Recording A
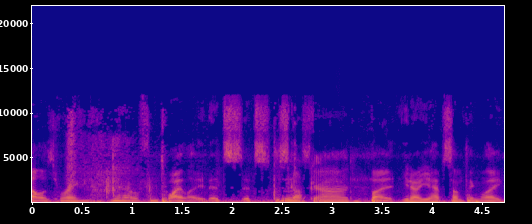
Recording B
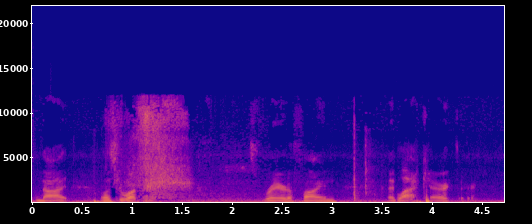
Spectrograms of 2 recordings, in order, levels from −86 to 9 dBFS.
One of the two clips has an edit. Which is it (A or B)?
B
